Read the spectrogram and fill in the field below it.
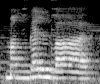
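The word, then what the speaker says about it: मंगलवार: atau bahasa Hindi itu manggal war manggal war manggal war tulisannya itu mangal mangal tapi dibacanya manggal manggal ng di sini dibaca dengan ge bukan ng Oke manggal rabu dalam bahasa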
